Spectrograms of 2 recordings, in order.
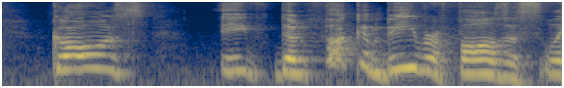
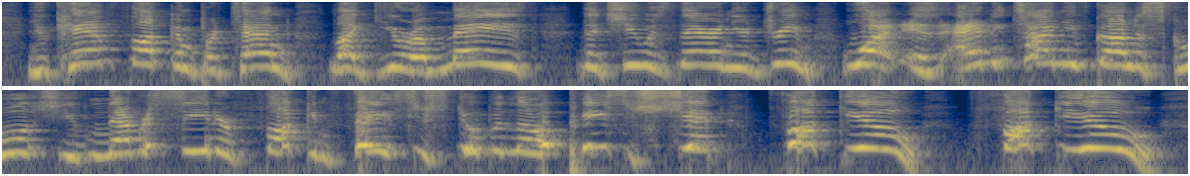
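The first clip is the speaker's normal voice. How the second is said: high-pitched comic tirade, building to yells; indignant rant; 7 semitones higher, 3 dB louder than usual. Acted. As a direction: berate them with mounting outrage. Ranting at the cartoon beaver.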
